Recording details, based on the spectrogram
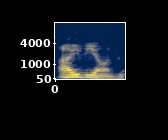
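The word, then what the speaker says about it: Eifion: ahead I'm from Wales my name is ivy on and it's spelt e I f io n have you and in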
